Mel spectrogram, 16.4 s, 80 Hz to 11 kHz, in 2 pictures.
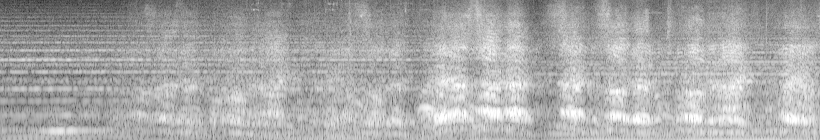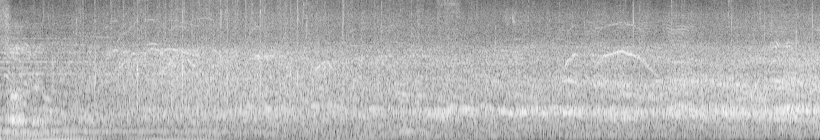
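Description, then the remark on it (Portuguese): A large crowd of about 5,000 Tottenham fans chants at Arsenal's Emirates Stadium in the North London derby, a League Cup match, at the start of the game, with loud rhythmic bursts of voices and clapping in the middle, then a steady roar of crowd noise. “Estou ao lado da torcida do Tottenham no momento, comecinho do jogo.”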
